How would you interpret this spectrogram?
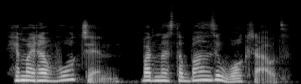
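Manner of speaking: normal talking voice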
